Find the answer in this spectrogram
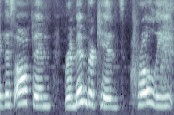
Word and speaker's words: Crowley: this often remember kids Crowley rhymes with holy that's right holy Mr Crowley holy Mr Crowley that's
